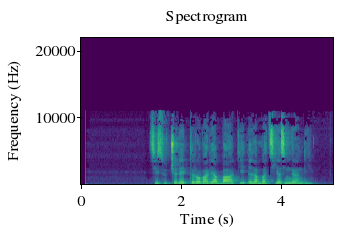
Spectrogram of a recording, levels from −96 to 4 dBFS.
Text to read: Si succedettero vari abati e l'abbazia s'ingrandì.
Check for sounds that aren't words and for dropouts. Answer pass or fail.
pass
